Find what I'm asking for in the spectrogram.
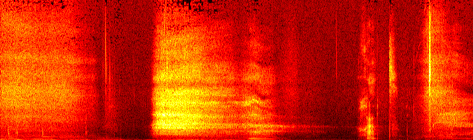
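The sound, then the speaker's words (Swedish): A deep breath taken together by two people at the start of a conversation: a loud, airy inhale follows a few seconds of talk, then quieter breathy sounds and short voiced murmurs. “Jag behöver ta ett djupt andetag. Ska vi ta det tillsammans?”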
